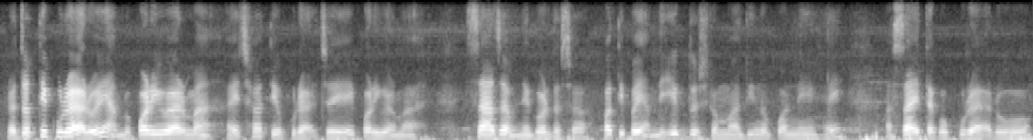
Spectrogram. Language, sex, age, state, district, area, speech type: Nepali, female, 45-60, West Bengal, Kalimpong, rural, spontaneous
